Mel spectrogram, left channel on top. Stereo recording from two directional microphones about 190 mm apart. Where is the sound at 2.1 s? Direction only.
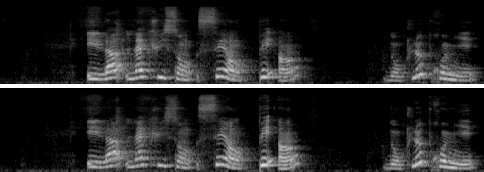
15° right (ahead or behind).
